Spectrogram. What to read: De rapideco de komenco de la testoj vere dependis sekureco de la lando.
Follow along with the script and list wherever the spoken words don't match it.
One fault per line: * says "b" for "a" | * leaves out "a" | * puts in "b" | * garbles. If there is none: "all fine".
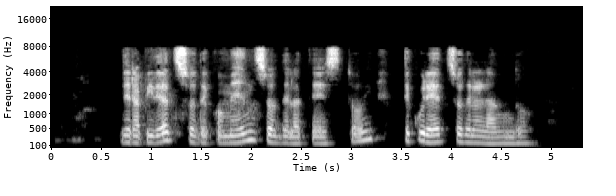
* leaves out "vere dependis"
